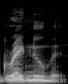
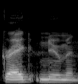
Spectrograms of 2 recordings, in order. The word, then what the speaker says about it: GREGNWMN: yeah and it's pronounced greg newman greg newman yeah which is like my actual like that's how you pronounce my like government name like so it's still phonetically like greg newman but it's just like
